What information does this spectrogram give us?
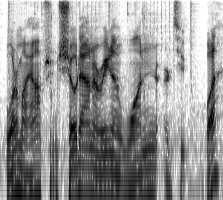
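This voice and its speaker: A man's voice: fairly low pitch, brisk, a bit bright, slight background noise. A man chatting casually as a gaming streamer, joking and swearing freely. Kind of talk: casual gaming livestream chat. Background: game music.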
